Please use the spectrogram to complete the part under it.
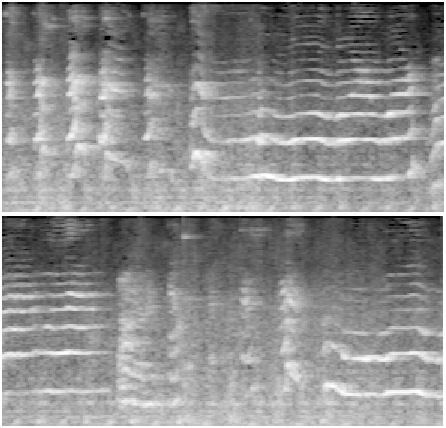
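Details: Female Siberian Husky puppy left alone indoors during yard sale setup, upset and wanting to join her owners, her first howls: quick rapid yips give way to three long steady mid-pitched howls, the last rising slightly.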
